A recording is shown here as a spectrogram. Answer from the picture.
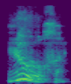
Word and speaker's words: lourd: The D is not pronounced. Okay? Lourd. We stop here.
